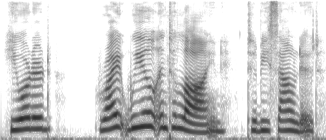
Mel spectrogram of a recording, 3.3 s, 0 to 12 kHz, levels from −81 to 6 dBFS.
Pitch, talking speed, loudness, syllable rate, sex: 255 Hz, 165 wpm, -16 LUFS, 5.1 syllables/s, female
